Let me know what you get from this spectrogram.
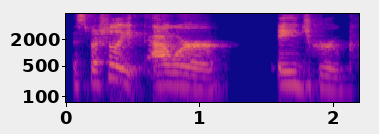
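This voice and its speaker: A woman's voice: lowish voice, a little slow, pushed and bright. A woman hosting a casual pop culture podcast, gushing and emphatic, with informal slang and phrases repeated for emphasis. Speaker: podcast host.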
